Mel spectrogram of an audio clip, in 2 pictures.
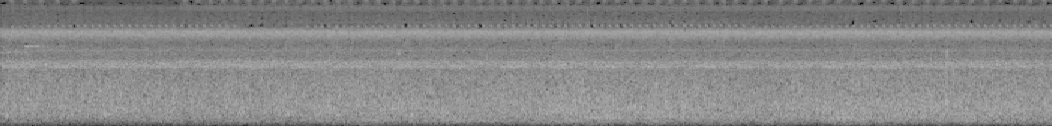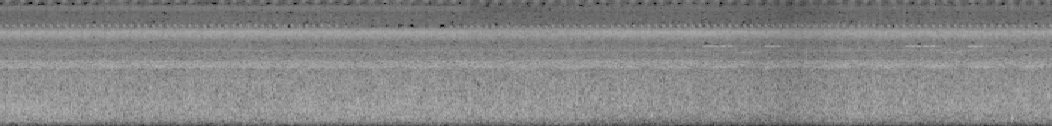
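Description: Steady chorus of crickets, a continuous high, fast-pulsing trill over a faint hiss, with a few short faint high chirps near the start and again near the end.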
